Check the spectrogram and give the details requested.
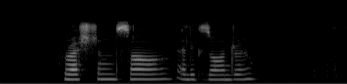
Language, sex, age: English, female, 20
